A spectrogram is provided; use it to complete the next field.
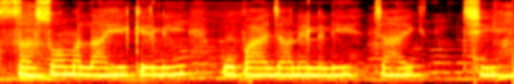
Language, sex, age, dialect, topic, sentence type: Maithili, female, 18-24, Angika, agriculture, question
